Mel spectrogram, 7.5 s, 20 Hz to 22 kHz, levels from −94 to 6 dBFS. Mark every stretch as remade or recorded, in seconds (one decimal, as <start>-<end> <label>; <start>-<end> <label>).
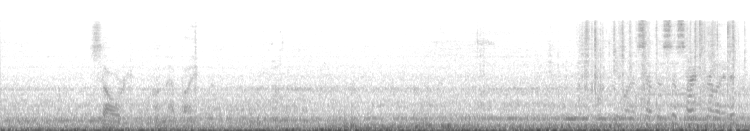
0.0-0.8 remade; 0.8-1.6 recorded; 1.6-7.5 remade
